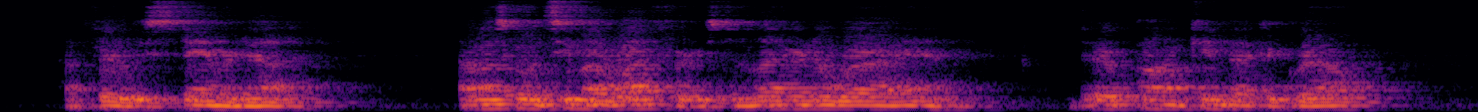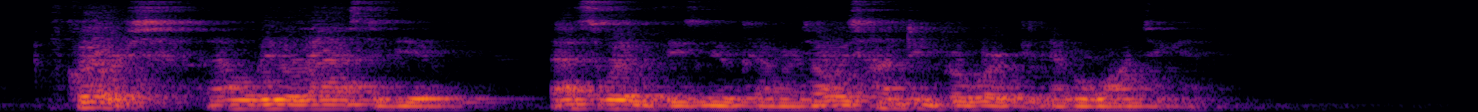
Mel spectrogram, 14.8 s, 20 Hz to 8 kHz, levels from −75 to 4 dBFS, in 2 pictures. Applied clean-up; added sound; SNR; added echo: none; none; none; reverberation time 0.9 s.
